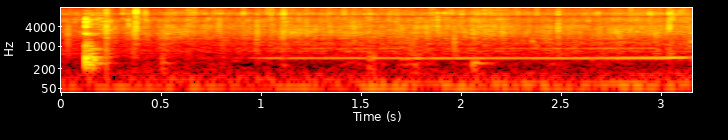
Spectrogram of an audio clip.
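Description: Desi chicken frying in a pan with onion and sugar, a steady close sizzle with a few sharp crackles and faint stirring clinks, no voices.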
